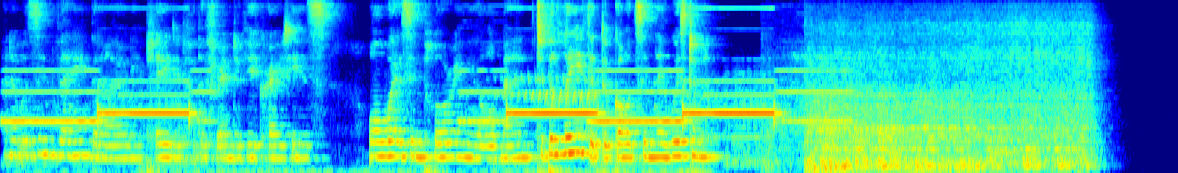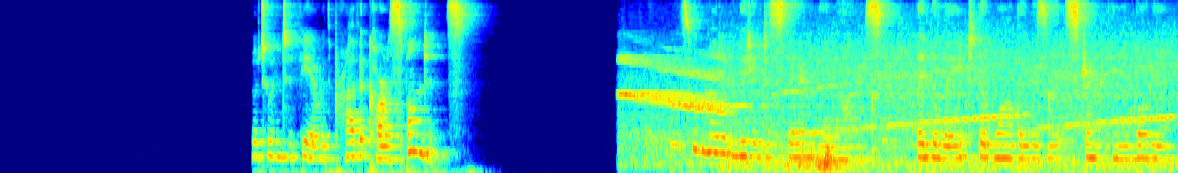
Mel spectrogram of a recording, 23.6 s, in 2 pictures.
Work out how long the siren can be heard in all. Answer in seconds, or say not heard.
12 s.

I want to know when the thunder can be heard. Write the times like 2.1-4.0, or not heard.
7.6-10.9.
